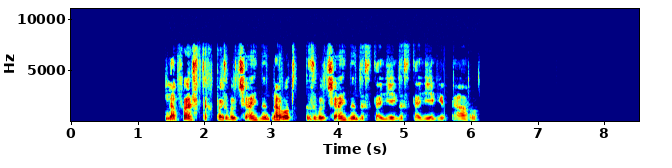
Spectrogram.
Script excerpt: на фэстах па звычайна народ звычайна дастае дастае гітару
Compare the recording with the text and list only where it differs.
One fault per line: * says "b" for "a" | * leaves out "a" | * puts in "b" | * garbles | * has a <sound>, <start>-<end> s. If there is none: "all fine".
all fine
